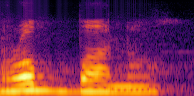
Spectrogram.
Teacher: را میں زبان مکمل مخرج پہ لگتی نہیں ہے، تو اس وجہ سے کم میلان ہوتا ہے اس میں، کیونکہ وہ اپنے مخرج کے ساتھ نہیں لگتی تو کم میلان ہوتا ہے۔ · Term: صفت انعراف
